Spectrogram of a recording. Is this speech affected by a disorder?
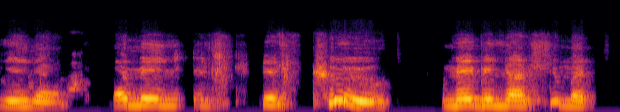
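Yes: speech impairment; speech not perfect.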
